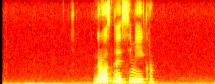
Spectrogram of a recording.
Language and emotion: Russian, neutral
